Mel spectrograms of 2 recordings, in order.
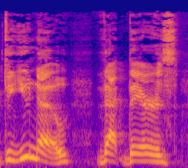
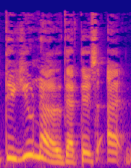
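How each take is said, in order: First: Said in the usual way. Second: Higher-pitched mock British accent. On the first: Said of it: "well, I'm sorry". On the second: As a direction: put on a British accent for the older guy. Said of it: "that's the British accent".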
